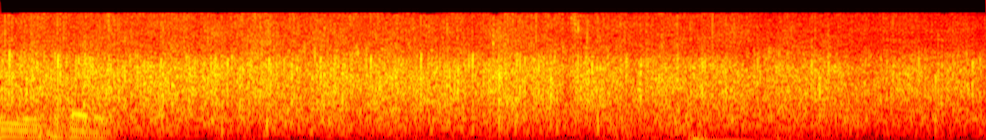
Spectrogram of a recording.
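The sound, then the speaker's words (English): An audience at a debate applauds steadily, a dense wash of many hands clapping at an even, loud level for the full stretch, with a brief voice-like murmur at the very start. “Round of applause for a difficult section there.”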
